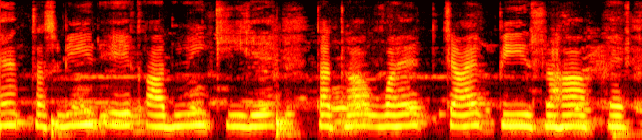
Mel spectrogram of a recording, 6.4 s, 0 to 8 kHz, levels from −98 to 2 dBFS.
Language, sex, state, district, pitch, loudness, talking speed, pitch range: Hindi, female, Uttar Pradesh, Hamirpur, 210 Hz, -21 LUFS, 110 wpm, 205-220 Hz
